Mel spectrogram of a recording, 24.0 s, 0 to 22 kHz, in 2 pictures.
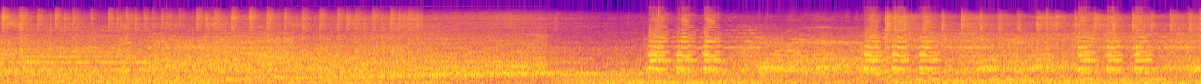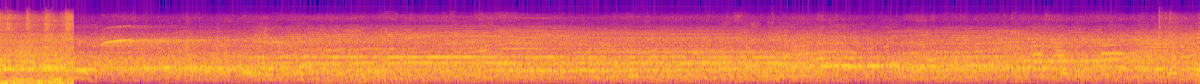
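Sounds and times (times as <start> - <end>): music with steady beat: 0.0 - 4.6, 8.6 - 12.8
loud horn tooting: 6.4 - 12.3.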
